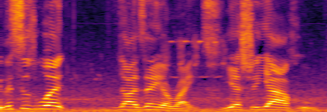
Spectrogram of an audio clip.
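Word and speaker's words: ישעיהו: is what Isaiah writes yeshayahu his Hebrew name the proper name to pronounce Isaiah is yeshayahu okay which means the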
